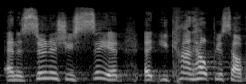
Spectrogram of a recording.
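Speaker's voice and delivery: normal talking voice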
